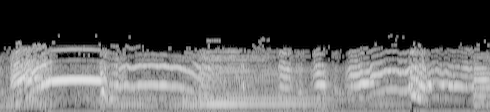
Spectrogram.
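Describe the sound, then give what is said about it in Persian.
A woman cries and wails in long, loud, sobbing cries whose pitch rises and falls, with brief catches of breath between them and no other sounds. “اون از صدای گریه زنش بیدار شد.”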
